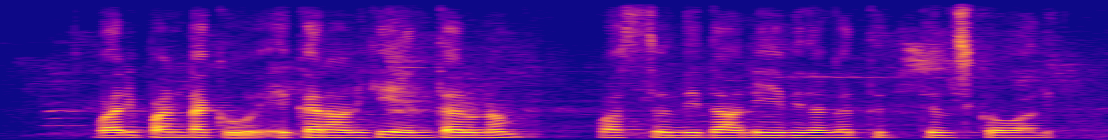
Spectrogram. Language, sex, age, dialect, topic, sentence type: Telugu, male, 18-24, Telangana, agriculture, question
